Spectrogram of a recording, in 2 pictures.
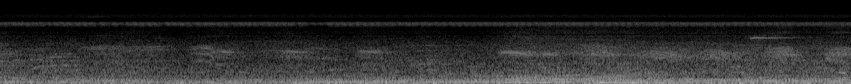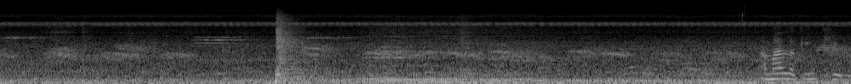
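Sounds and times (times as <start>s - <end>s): crows cawing: 1.9s - 3.9s, 5.0s - 10.6s, 11.5s - 15.2s.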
